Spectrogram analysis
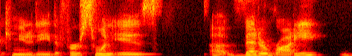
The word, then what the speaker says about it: Veterati: The first one is Veterati. That's spelled kind of like Maserati, but veteran at the front.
